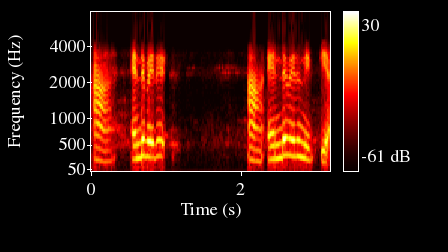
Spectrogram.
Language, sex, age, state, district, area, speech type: Malayalam, female, 18-30, Kerala, Kottayam, rural, conversation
